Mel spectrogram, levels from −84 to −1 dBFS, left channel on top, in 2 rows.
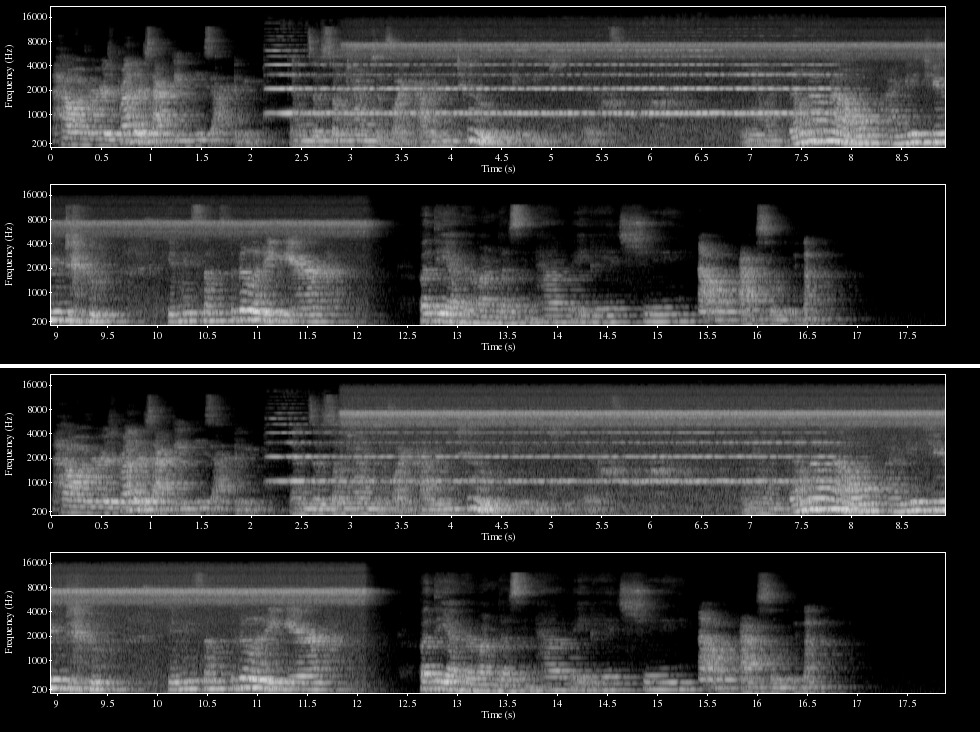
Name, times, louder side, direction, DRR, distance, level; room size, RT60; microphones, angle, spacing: voice 1, 0.0-2.1 2.4-5.5 6.9-11.8 15.4-16.5, equal, 40° left, -4 dB, 0.8 m, -27 dB
Bowed string instrument, 2.1-7.9, left 4 dB, 85° left, 0.8 m, -31 dB
sound 1, 2.9-12.1, right 6 dB, 65° right, 0.4 m, -32 dB
voice 2, 12.6-15.3, equal, 5° left, -9 dB, 1.2 m, -29 dB
3.3 x 2.9 x 2.3 m, 0.87 s
head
